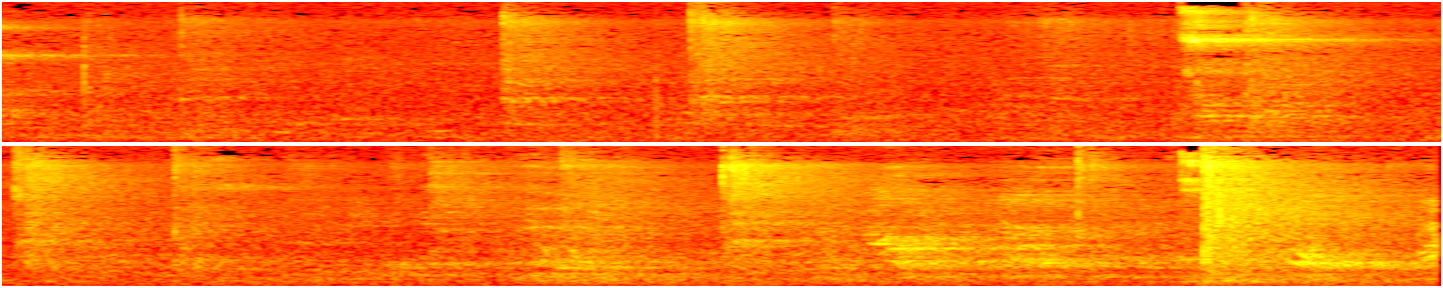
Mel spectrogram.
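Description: Badminton rackets strike a shuttlecock with sharp pops.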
